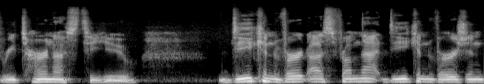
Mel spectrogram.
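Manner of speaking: closing sermon prayer, humble and sincere. Acted. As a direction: pray over the congregation.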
